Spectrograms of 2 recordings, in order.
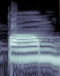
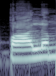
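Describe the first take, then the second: First: No l is heard at all. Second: An l is heard with an extra vowel. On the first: The speaker calls it right. "पाम पढ़ते हैं हम इसको" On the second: The speaker calls it wrong. "पालम नहीं पढ़ते"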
